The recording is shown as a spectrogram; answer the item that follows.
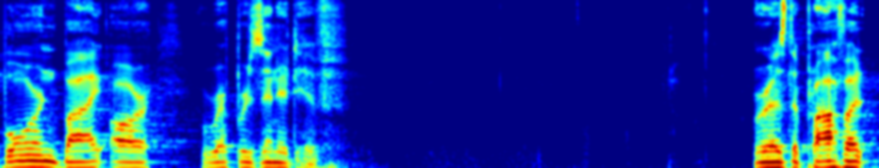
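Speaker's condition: No condition

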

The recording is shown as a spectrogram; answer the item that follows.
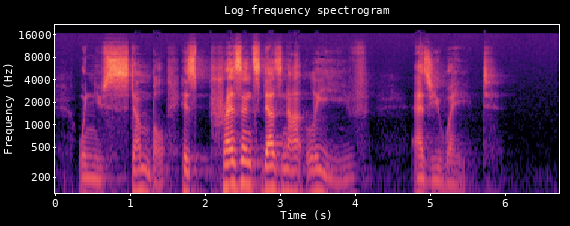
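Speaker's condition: No condition

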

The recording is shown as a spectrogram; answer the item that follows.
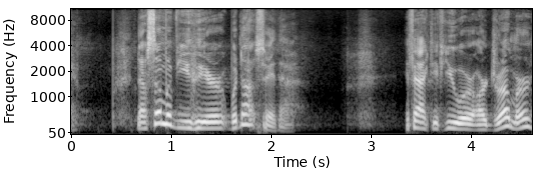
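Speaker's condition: No condition

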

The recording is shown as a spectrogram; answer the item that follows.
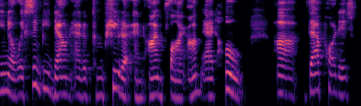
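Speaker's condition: Hemorrhagic stroke; near-fatal brain bleed with unconsciousness, weak right side, right-handed, now types only with left hand; trouble putting thoughts into language, brain works faster than tongue, hard getting words out quickly

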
